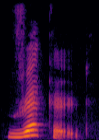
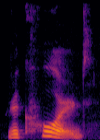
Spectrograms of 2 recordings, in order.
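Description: First: Record with REC louder, rising; noun stress. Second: Record with ri- weak, stress on CORD; verb stress. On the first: Teacher models the noun, stress on REC. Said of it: "前面是名词". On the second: Teacher models the verb, stress on CORD. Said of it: "后边是动词". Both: Shown as a demonstration.

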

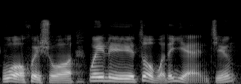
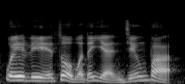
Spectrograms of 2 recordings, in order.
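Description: First: Louder, decided "威力做我的眼睛"; firm declaration. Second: Higher-pitched "威力做我的眼睛吧" as a question; lilting, asking "威力做我的眼睛吧"; tentative request. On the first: A narrator's reading. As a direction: state "威力做我的眼睛" firmly and emphatically. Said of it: "鼹鼠坚定地说". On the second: Acted. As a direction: offer "威力做我的眼睛吧" as a gentle guess. Quoted tentatively within a question.

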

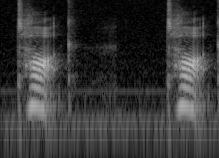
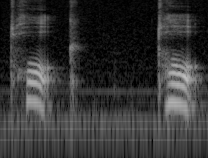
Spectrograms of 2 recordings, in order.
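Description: First: "talk" with an open American vowel; "talk" as in American English, vowel like "tahk"; American pronunciation. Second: "talk" with a rounded British vowel; "talk" as in British English, vowel like "tawk"; British pronunciation. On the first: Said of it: "在美式发音当中呢". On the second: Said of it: "在英式发音当中呢". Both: Shown as a demonstration.

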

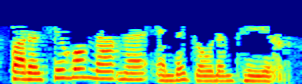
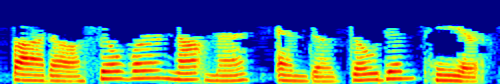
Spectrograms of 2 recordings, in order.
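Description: First: Line read through in a connected flow; quicker demo. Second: Slow, word-by-word model reading, projected; deliberate, drawn-out teaching line; slow demo. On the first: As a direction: pick up the pace and link the words. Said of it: "我同样是先快再慢这块". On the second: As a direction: stretch out each word for learners. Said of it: "先快再慢". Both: Shown as a demonstration.

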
